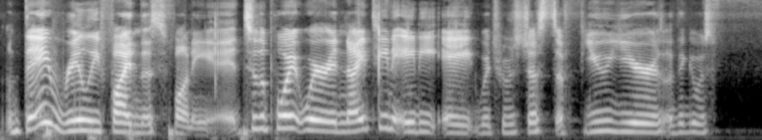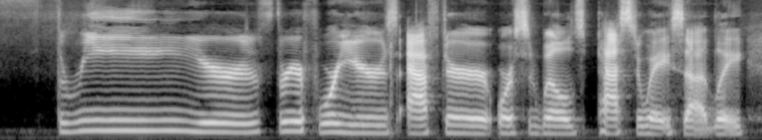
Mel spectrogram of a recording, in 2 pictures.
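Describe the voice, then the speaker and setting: A woman's voice: medium pitch, normal speed, no room sound. A woman hosting a podcast, telling a story in a casual, chatty, informal way and acting out imagined reactions.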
